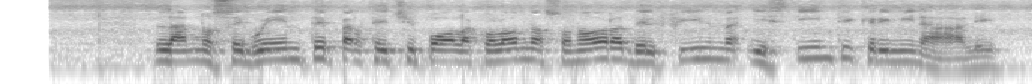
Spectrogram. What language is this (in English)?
Italian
